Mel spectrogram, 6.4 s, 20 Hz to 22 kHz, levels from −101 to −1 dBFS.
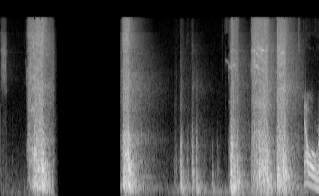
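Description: At 1.07 s a call audio freeze begins: a brief fading buzz, then about 1.25 s of silence until 2.42 s, likely from delayed packets draining the jitter buffer; audio resumes without loss.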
